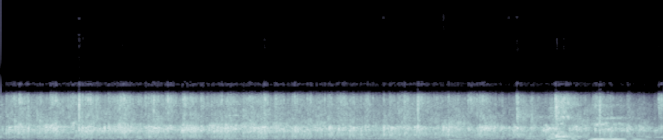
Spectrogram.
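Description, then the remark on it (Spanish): A crowd applauds steadily, a dense wash of clapping that stays loud throughout, with a few faint tonal voice-like sounds rising near the end. “Un aplauso para Rulo Rodríguez.”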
